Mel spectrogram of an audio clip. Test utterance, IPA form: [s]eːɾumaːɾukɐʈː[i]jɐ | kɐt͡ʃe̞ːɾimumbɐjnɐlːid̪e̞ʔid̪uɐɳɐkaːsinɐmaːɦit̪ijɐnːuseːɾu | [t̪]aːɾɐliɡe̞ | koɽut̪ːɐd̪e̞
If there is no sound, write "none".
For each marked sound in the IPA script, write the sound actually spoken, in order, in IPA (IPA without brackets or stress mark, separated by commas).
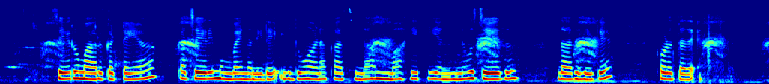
s, ɛ, d̪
